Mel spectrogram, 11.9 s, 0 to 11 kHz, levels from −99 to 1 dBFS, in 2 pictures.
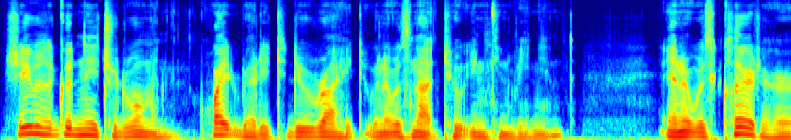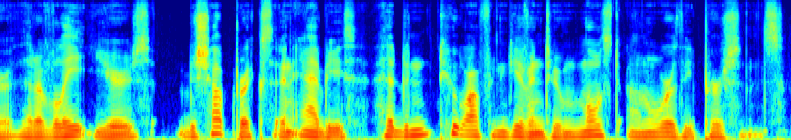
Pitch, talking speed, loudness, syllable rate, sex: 105 Hz, 190 wpm, -20 LUFS, 5.2 syllables/s, male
